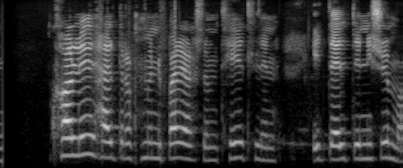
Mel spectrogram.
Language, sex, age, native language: Icelandic, male, 18-19, Icelandic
